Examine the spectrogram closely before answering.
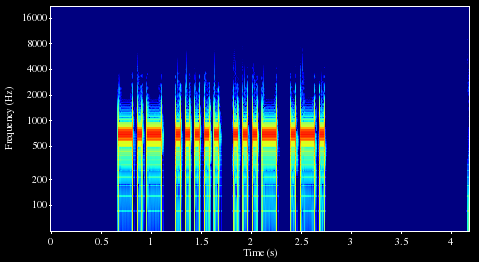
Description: Morse code, heard as a keyed tone, about 25 wpm, 700 Hz. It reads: K5VR
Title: Easy Call Signs Repeated 3x - 25wpm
